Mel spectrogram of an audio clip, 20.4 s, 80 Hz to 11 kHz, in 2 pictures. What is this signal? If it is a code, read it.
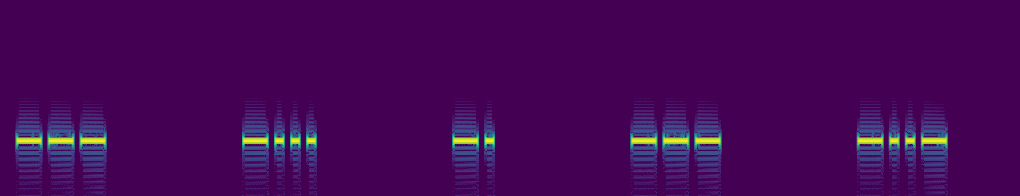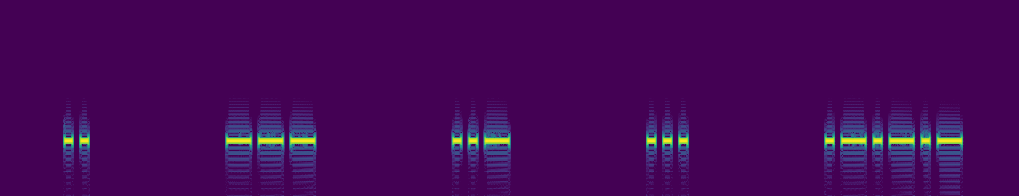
Morse code, heard as a keyed tone, about 15 wpm, spaced as for 5 wpm, 1000 Hz. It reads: OBNOXIOUS.
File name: qotdfiles / 5wpm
